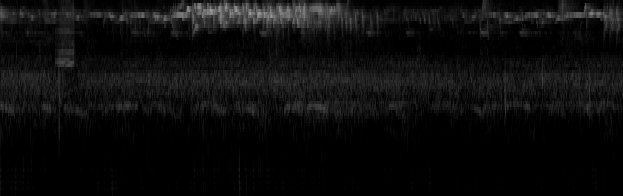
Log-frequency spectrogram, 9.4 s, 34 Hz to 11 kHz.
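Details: Common wood pigeon (Columba palumbus) giving soft, low hooting coos in a steady repeated phrase, with thin high chirps of small birds behind, at Žale cemetery, Ljubljana, Slovenia, 23 April 2023.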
